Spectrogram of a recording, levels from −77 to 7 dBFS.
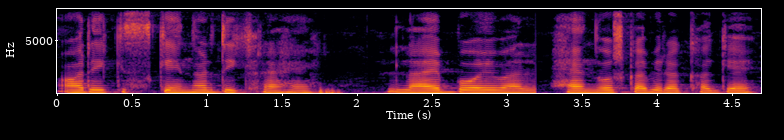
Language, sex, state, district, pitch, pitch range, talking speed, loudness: Hindi, female, Gujarat, Valsad, 190 Hz, 185-200 Hz, 180 wpm, -17 LUFS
